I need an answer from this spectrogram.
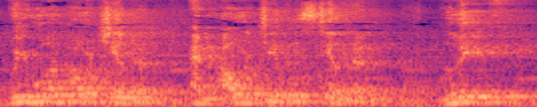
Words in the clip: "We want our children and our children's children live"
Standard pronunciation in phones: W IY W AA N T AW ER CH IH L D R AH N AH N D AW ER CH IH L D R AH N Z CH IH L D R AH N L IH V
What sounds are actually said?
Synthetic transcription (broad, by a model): W IY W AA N AW ER CH IH L D R AH N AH N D AW ER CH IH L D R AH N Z CH IH L D R AH N L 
